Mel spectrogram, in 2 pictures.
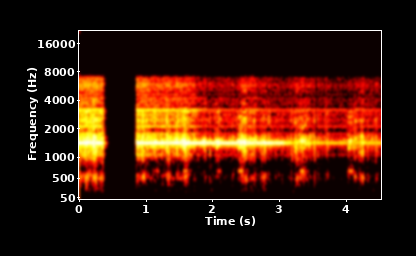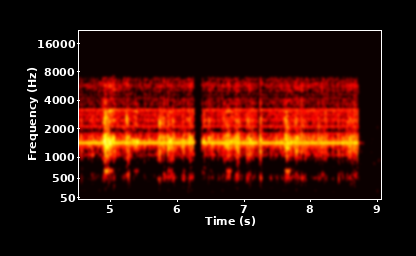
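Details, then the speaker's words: Air bubbles at the hydraulic pump inlet/suction tube, heard through an ultrasound contact probe: a steady hiss with a thin tone broken by irregular small crackles, one per bubble. Aeration breaks down the oil film, causing excessive wear and pump failure. "that crackling sound is every time an air bubble of course once one of these big bubbles slugs in there it it's it's a problem and again cavitation aeration are major major causes of pump failures and problems in hydraulic fluid power"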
